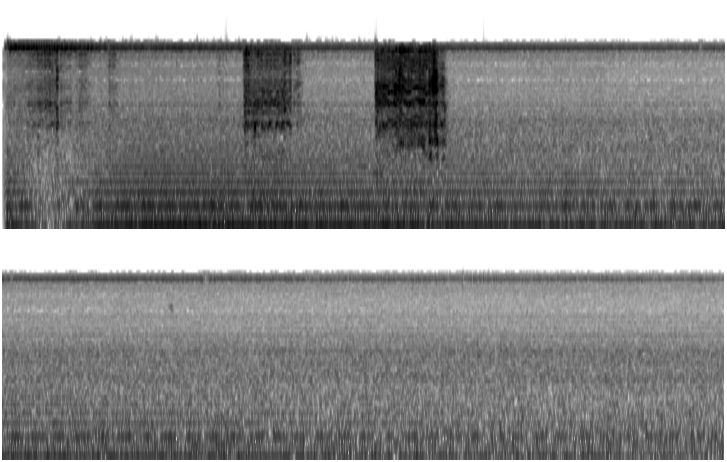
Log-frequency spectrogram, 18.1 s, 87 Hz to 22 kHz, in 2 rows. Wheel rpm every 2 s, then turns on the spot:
10, 40, 70, 0, 0, 0, 0, 0, 0.
none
